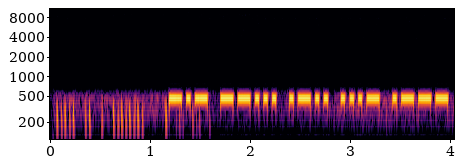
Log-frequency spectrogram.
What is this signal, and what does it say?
Morse code, heard as a keyed tone, about 32 wpm, 470 Hz. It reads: K7LVJ
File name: 2016 JAN CW NAQP / 2016 Jan naqp k5ot - 0-3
